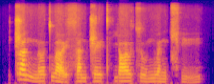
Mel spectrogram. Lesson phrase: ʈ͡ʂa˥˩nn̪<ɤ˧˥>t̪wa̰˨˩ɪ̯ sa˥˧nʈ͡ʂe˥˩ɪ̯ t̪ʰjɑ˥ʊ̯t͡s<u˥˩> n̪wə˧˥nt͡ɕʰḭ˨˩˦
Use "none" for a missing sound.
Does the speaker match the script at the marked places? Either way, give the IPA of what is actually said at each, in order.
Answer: ɤ˧˥, u˧˥

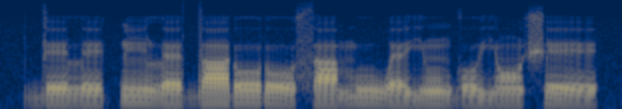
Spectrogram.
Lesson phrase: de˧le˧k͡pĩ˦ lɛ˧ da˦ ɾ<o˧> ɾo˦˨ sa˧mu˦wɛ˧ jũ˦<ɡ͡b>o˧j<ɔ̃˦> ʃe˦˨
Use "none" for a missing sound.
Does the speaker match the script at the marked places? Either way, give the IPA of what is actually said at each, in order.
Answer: o˦, ɡ, ɔ̃˦

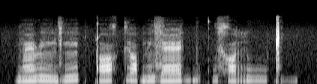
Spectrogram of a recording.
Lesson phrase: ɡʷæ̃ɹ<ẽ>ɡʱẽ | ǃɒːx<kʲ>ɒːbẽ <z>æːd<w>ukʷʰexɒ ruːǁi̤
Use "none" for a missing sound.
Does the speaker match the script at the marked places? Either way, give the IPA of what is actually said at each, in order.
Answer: ẽː, kʲ, z, b

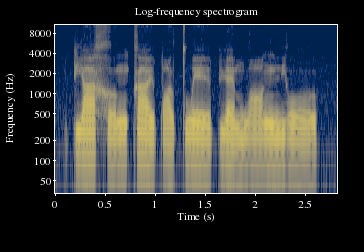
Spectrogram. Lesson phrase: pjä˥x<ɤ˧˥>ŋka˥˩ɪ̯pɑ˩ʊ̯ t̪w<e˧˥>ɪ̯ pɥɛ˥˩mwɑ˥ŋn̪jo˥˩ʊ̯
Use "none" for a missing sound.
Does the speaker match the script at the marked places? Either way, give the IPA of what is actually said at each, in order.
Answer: ɤ˧˥, e˥˧

